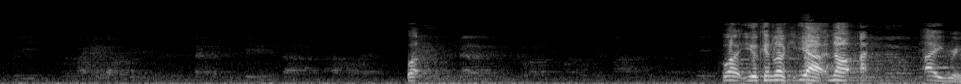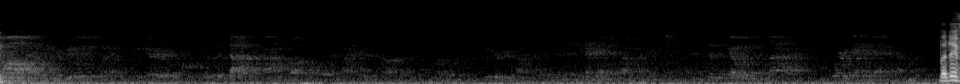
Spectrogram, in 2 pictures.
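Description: A man speaks steadily into a microphone in a large room.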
